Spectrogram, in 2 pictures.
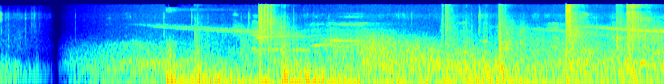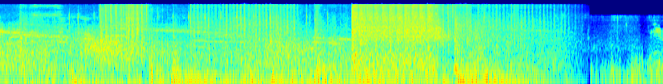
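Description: Battle sound of gunfire: rapid shots and bursts with booms, joined now and then by falling whistles. It builds over the first few seconds into a dense, steady din and fades near the end.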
